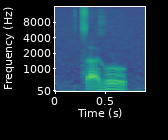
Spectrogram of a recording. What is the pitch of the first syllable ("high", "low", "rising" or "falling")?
falling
